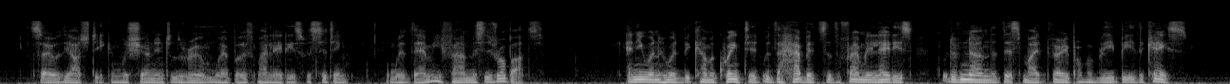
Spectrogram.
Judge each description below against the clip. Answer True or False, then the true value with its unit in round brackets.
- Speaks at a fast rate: True (220 wpm)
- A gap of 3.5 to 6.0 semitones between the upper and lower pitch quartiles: False (2.7 semitones)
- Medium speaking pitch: False (100 Hz)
